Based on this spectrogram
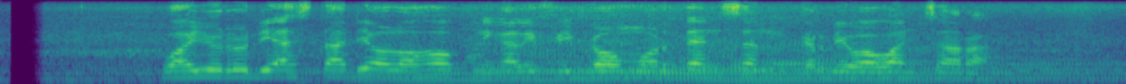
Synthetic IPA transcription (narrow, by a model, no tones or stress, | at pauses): wajuɾudiast̪adiɔlɔɦɔk̚niŋalifiɡɔmɔrt̪ɛnsənkɨrdiwawaɲt͡ʃaɾa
